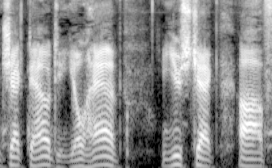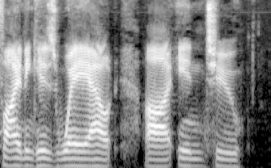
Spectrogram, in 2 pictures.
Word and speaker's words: Juszczyk: You'll have Juszczyk finding his way out into pass patterns. Remember, the J is silent.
